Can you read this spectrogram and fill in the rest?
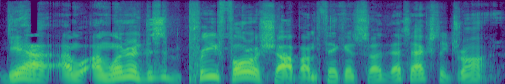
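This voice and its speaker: A man's voice: on the high side, big pitch swings, fast, no room sound, studio quality. A man hosting a casual chat show, rambling and laughing as he talks. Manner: chatty, rambling, laughs often. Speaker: host. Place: small studio.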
